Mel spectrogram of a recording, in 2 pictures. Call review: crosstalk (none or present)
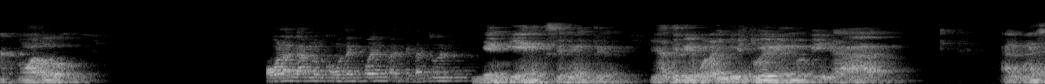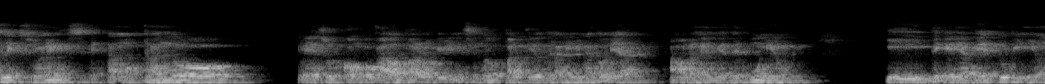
none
